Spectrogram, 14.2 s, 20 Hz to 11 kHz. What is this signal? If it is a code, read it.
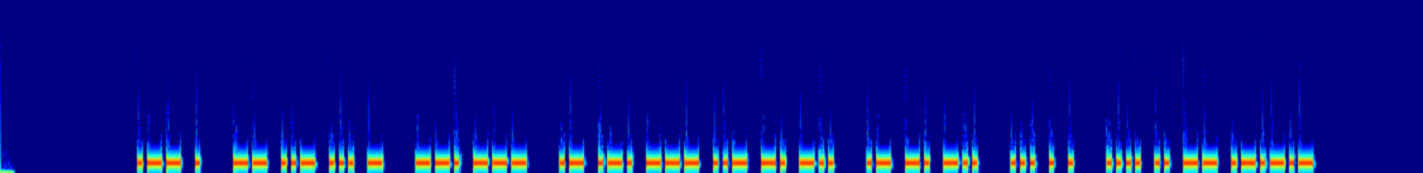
Morse code, heard as a keyed tone, about 25 wpm, 700 Hz. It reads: WE MUST GO AROUND AND SEE HIM.
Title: Sentences from Top 1000 Words - Review Part 3 - 25wpm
